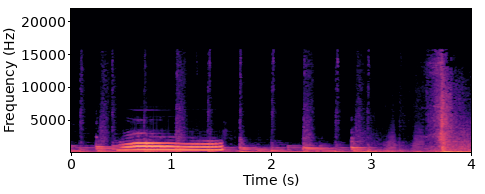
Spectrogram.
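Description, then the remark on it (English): A cat lets out a long, wailing meow that rises and wavers like a crying baby, followed by a couple of shorter plaintive cries, loud with no talking. “When cats need something from their owner, they can adapt their meow to manipulate humans.”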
